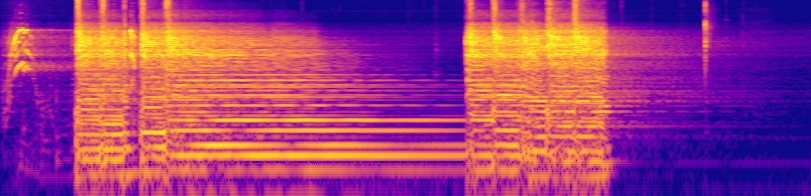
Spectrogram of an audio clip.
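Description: A heavily distorted electric guitar chugs through a slow halftime sludge riff, with thick sustained chords ringing loud, a pause, then another crashing chord that rings out and fades.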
